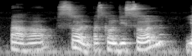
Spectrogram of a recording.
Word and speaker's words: parasol: sens c'est avec un S donc ça se prononce S parasol parasol parce qu'on dit sol il y a un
